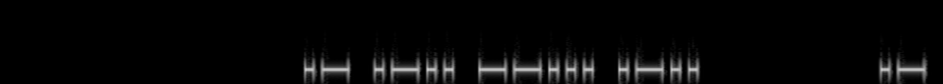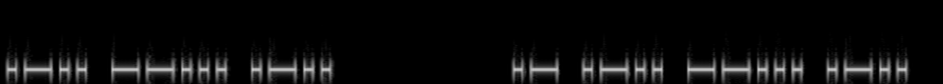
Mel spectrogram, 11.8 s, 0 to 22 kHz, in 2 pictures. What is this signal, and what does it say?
Morse code, heard as a keyed tone, about 22 wpm, 700 Hz. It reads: AL7L AL7L AL7L
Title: USA Call Signs - 4 Characters - Repeated 3x - 22wpm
